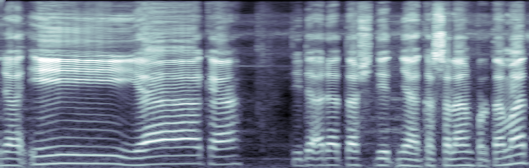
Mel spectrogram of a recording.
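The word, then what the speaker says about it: إِيَّاكَ: Pada lafal ya ini hati-hati dalam pelafalannya ada dua kesalahan yang sering terjadi. Yang pertama yaitu dia memanjangkan iya. Nah, seperti itu harusnya dia ee ditekan dan dilembutkan. Iyaka. Iyaka. Nah, kemudian jangan sampai dibaca panjang.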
